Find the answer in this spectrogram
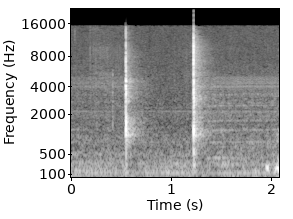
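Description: Two short, sharp clicks about 0.7 s apart as hands turn the clear plastic display base under a plastic model kit.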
